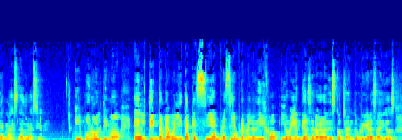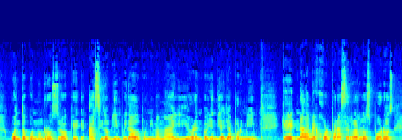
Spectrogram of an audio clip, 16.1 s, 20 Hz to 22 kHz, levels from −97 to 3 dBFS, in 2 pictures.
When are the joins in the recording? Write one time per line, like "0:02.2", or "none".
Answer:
0:01.4

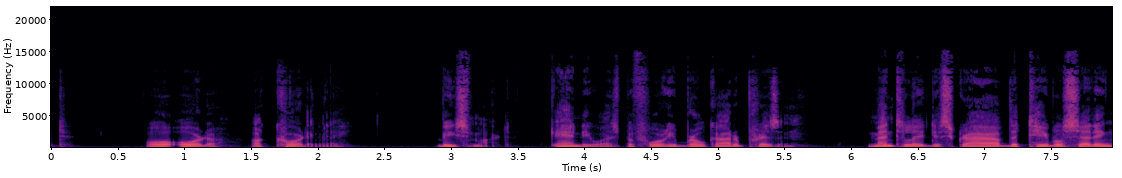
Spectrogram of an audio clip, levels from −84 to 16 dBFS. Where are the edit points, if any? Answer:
0:03.7

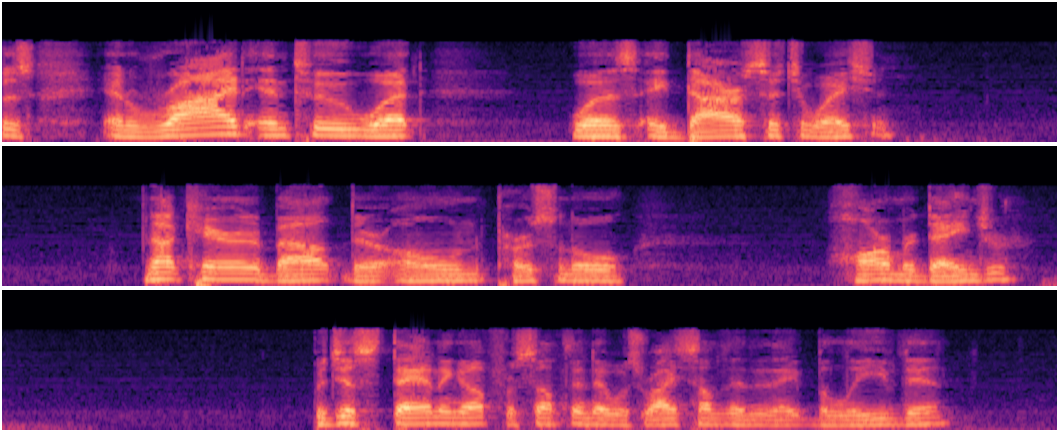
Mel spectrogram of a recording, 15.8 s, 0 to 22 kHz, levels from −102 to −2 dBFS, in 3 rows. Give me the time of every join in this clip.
none

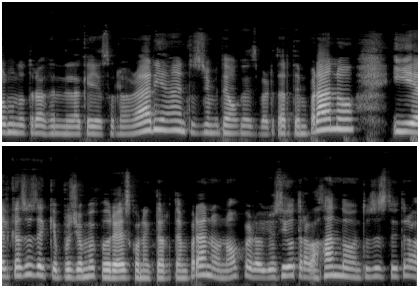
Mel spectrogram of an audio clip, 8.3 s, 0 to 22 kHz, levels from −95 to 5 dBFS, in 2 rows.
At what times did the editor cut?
none

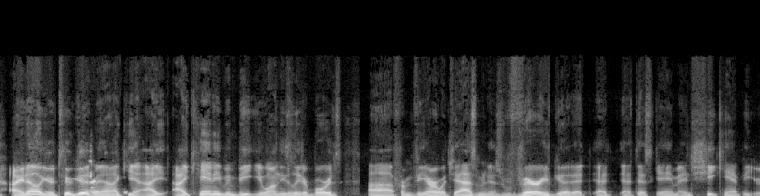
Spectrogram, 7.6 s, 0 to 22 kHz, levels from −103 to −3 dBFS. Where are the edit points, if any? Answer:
0:03.6
0:05.5

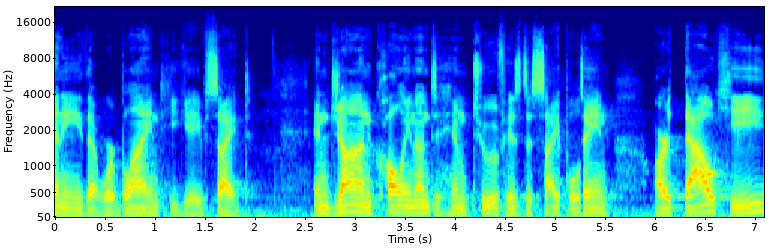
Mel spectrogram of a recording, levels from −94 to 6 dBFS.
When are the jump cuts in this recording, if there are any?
0:02.5
0:05.3

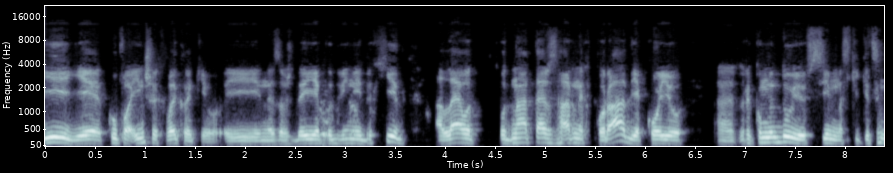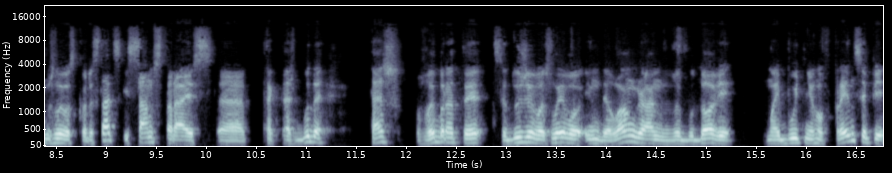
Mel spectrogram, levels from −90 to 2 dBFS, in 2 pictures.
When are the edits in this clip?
0:10.6
0:12.9

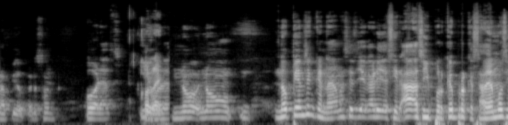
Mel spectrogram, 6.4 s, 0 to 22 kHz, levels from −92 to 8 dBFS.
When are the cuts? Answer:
0:02.1

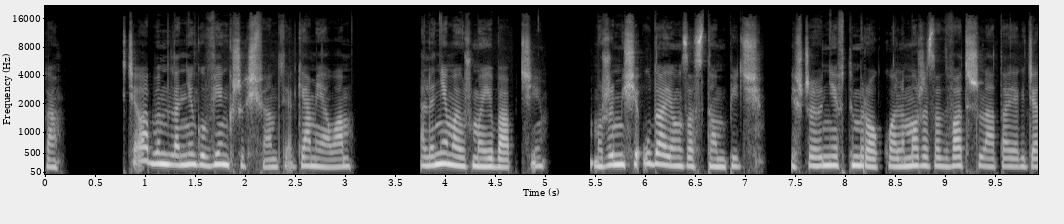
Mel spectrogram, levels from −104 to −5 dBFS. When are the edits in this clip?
none

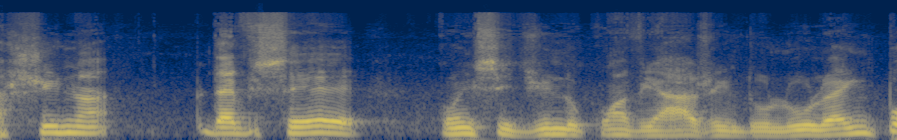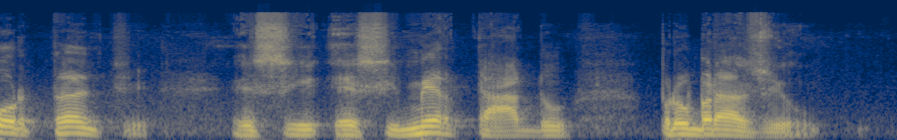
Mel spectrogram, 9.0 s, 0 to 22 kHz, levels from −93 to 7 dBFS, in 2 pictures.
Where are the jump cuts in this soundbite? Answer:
none

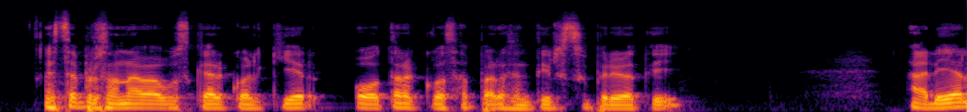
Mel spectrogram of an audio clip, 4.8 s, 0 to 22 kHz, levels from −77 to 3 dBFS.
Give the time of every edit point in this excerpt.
none

